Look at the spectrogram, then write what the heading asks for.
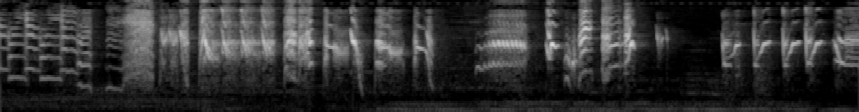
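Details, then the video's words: Jalak kapas starling in lively unusual song: a quick series of stacked chip notes, dense harsh chattering, buzzy bursts and a string of sharp repeated clicks toward the end. "SUARA ANEH BURUNG JALAK KAPAS GACOR‼️"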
